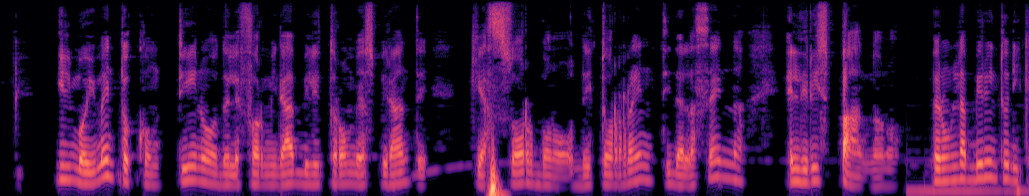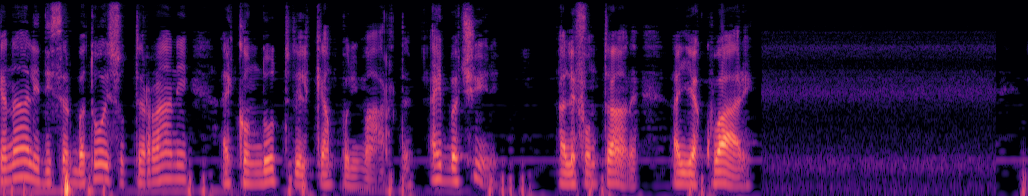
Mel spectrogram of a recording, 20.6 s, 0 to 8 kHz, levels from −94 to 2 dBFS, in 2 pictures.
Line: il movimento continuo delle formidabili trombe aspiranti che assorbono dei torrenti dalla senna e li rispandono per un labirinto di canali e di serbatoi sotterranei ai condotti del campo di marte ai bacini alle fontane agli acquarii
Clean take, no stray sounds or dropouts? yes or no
yes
